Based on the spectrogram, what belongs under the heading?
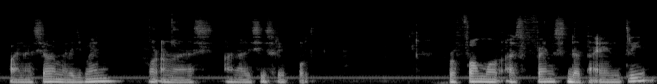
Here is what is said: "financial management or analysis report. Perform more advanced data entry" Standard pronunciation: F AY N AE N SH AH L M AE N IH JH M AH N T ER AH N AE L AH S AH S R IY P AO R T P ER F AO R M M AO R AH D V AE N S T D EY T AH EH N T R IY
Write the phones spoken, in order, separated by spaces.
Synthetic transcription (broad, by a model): F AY N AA N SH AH L M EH N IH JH M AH N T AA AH N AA L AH S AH S R IY P AO R T P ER F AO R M M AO L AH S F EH N S D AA T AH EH N T R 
